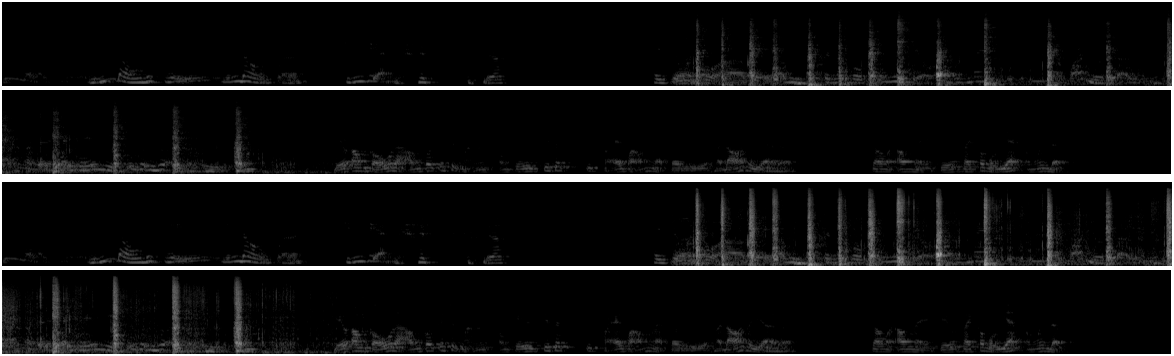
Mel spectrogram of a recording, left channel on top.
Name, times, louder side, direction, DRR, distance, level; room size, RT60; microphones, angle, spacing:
voice 1, 0.0-5.1 6.5-11.5 12.0-14.3 19.3-19.6, right 1 dB, 15° right, 0.7 m, -57 dB
voice 2, 6.7-7.5 10.8-11.0 11.8-12.7 15.0-19.6 20.4-22.3, right 1 dB, 40° right, 1.4 m, -56 dB
sound 1, 6.7-15.1, right 9 dB, 80° right, 0.3 m, -40 dB
13.0 x 9.5 x 2.6 m
head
